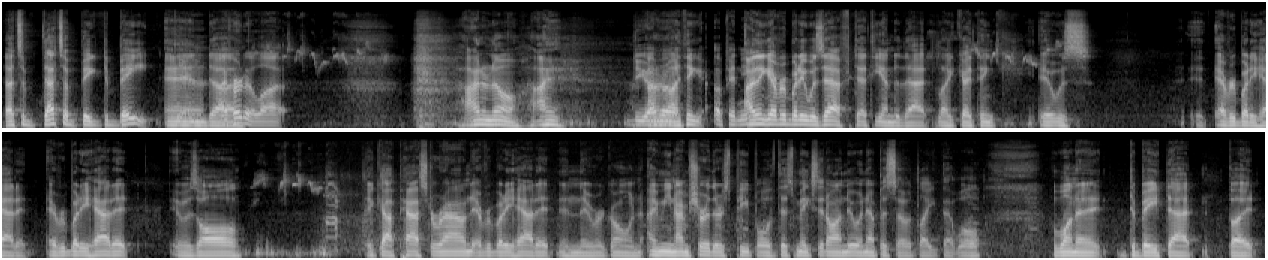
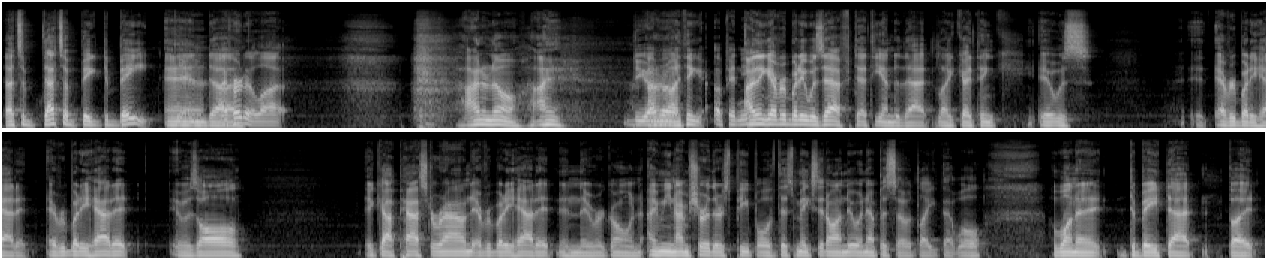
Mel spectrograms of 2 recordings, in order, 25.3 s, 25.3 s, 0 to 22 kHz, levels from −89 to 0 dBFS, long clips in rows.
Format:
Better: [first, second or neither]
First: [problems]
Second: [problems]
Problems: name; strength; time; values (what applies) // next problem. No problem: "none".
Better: second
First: animal sounds; faint; throughout; 20 dB below the speech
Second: none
